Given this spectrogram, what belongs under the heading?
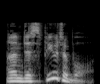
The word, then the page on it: undisputable: British English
